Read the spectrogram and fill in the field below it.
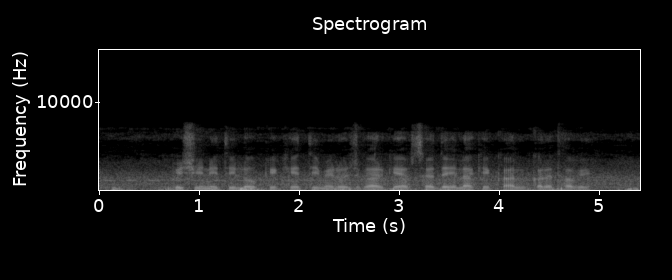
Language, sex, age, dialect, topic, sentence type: Bhojpuri, male, 31-35, Northern, agriculture, statement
